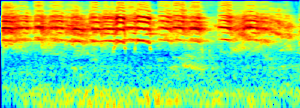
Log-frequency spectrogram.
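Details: A parrot gives harsh, grating squawks in a dense run of overlapping screeches, some with quick rising and falling inflections, and no clear words are heard.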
